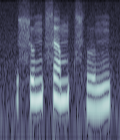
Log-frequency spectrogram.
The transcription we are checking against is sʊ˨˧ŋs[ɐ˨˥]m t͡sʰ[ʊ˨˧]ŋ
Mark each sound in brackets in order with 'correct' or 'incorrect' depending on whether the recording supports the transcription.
incorrect: ɐ˨˧, correct

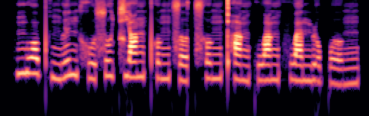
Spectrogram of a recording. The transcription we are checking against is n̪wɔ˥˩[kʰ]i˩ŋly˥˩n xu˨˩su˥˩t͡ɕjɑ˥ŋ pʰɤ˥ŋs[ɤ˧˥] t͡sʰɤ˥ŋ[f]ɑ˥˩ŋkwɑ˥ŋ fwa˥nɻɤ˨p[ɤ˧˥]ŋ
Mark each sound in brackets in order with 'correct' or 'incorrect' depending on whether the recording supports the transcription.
incorrect: pʰ, correct, incorrect: pʰ, correct

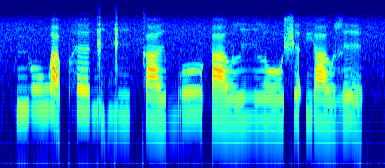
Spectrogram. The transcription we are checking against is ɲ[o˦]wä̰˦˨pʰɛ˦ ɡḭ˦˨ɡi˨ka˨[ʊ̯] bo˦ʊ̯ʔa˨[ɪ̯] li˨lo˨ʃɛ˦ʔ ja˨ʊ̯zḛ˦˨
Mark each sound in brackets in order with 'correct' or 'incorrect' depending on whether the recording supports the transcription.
correct, incorrect: ɪ̯, incorrect: ʊ̯

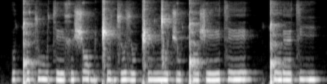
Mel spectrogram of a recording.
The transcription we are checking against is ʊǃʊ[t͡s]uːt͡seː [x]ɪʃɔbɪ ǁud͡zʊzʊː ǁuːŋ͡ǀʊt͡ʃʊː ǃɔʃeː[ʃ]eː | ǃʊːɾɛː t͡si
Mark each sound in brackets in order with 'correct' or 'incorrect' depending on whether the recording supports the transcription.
correct, correct, incorrect: t͡s

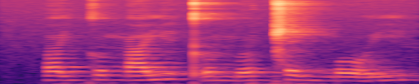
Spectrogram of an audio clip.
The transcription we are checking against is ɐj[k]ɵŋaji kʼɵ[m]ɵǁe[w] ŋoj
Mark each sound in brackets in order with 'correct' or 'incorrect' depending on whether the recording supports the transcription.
correct, correct, incorrect: j

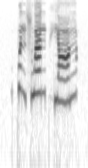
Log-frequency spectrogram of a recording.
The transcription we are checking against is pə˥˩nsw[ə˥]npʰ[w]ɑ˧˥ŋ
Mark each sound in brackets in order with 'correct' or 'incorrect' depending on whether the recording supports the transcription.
incorrect: a˥, incorrect: j

